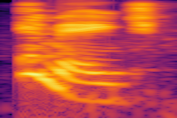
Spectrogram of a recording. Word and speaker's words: image: The letter I in the word image sounds A. Image.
